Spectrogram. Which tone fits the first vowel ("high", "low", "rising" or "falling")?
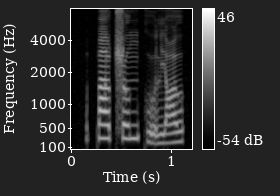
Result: high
